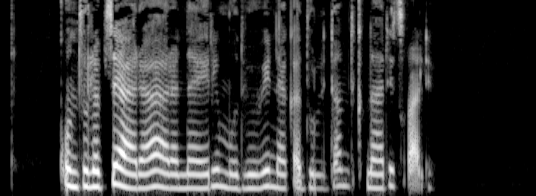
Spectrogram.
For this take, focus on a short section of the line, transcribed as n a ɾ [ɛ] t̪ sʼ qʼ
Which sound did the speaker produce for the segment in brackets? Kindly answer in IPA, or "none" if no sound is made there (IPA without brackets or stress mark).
i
